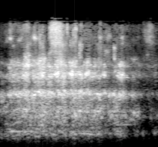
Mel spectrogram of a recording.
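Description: A large audience laughing together, a dense burst of many voices that dies away near the end.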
